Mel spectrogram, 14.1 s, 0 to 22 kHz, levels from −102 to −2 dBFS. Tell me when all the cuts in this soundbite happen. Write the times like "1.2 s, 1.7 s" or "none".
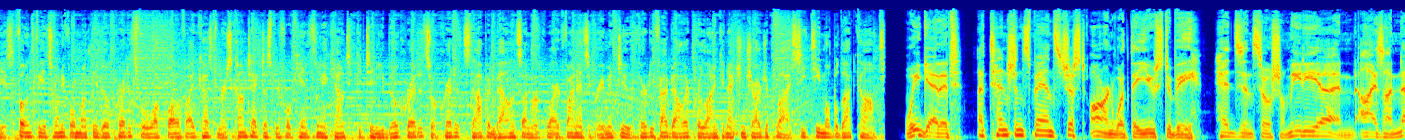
8.9 s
